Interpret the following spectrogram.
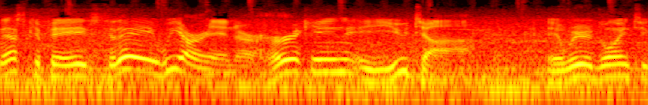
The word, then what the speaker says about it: Hurricane: to head into right over here and it's pronounced hurricane how did hurricane get its name well legend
